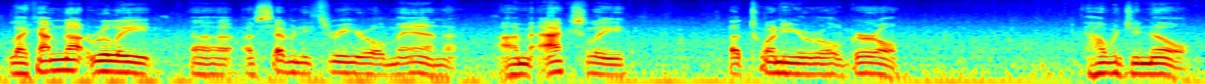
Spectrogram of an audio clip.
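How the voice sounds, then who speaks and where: A man's voice: mid-range voice, fairly even intonation, a little slow, a bit bright, slight background noise. Rambling, chatty man gaming. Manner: rambling, chatty, joking asides to viewers. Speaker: gaming channel host. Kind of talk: casual gameplay commentary.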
